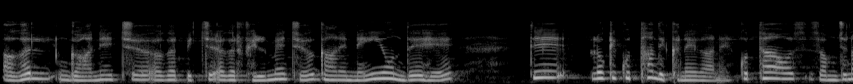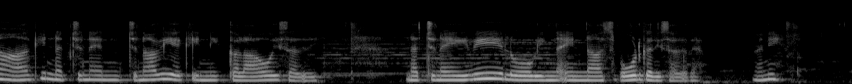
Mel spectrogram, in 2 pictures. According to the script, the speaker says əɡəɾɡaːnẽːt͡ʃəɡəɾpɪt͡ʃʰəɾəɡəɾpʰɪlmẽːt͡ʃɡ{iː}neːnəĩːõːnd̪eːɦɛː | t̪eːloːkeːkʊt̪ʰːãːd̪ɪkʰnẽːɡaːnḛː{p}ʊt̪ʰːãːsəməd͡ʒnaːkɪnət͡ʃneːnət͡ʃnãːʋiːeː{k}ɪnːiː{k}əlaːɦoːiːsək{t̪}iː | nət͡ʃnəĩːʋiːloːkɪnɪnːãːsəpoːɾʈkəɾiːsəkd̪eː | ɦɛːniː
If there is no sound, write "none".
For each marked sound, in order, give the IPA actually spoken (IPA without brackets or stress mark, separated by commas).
aː, k, k, k, d̪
